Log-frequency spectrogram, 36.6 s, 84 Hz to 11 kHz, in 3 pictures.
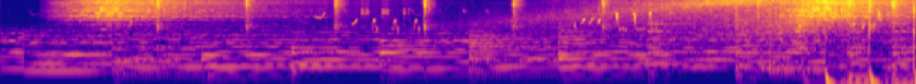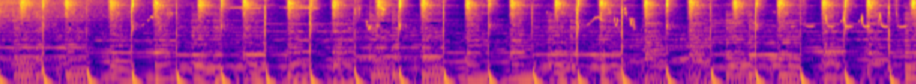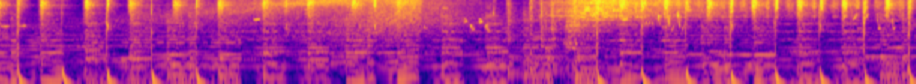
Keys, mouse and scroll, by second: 2.2 double click, 3.1-3.7 scroll down 1, 7.4 typing, 9.1 double click, 16.0 typing, 18.1 double click, 20.3 double click, 32.8 scroll down 1, 34.7 double click.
